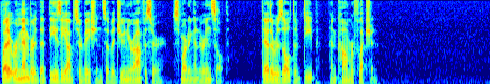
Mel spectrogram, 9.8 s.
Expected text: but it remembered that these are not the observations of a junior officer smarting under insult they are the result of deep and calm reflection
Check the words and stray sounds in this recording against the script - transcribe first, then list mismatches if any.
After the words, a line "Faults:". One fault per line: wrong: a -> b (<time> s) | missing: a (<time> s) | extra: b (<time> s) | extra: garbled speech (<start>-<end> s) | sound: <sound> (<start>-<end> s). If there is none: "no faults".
but it remembered that these the observations of a junior officer smarting under insult they are the result of deep and calm reflection
Faults:
missing: are not (1.2 s)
